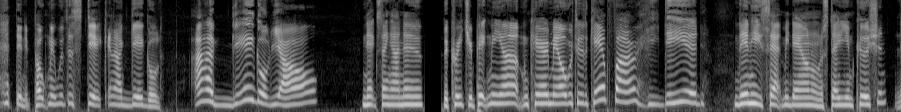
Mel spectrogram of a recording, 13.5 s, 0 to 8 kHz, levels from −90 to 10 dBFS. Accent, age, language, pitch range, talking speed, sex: American, 40-59, English, 185-230 Hz, 180 wpm, male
